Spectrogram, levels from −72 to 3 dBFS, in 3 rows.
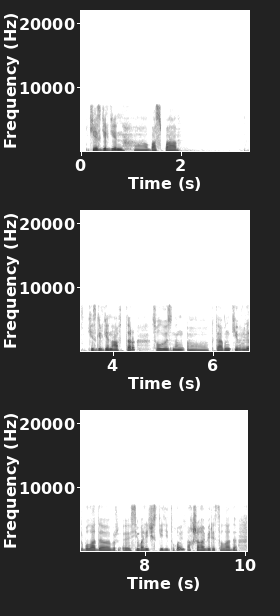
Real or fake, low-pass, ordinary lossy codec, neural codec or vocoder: real; 7.2 kHz; none; none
